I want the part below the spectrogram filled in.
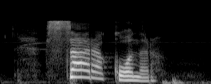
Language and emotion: Russian, positive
